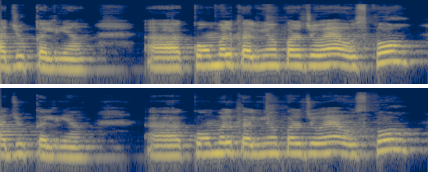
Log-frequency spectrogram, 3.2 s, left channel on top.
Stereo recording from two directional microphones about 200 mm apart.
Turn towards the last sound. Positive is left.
turn(degrees=15)  # may be behind; listen again after turning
